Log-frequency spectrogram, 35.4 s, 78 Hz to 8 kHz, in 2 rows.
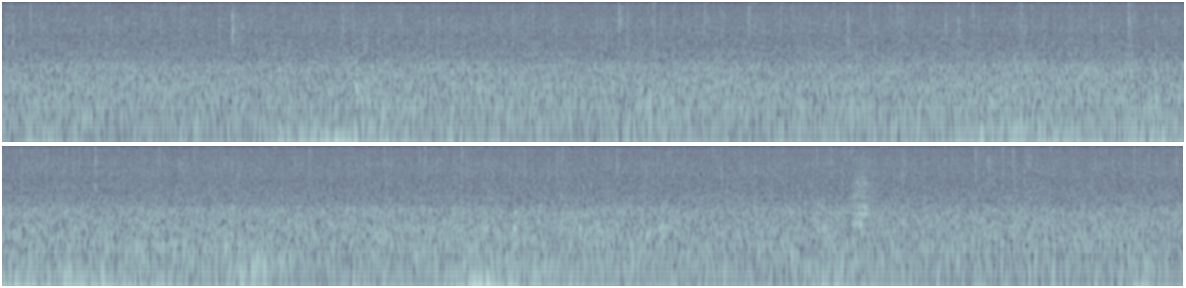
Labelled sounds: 30.5	30.8	humpback whale, 2.2 to 2.5 kHz

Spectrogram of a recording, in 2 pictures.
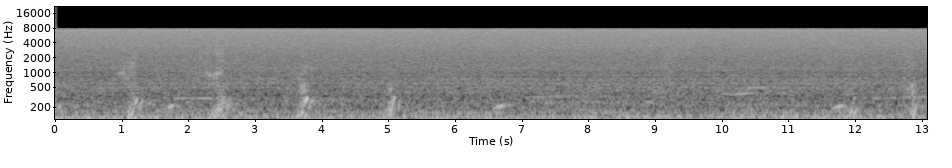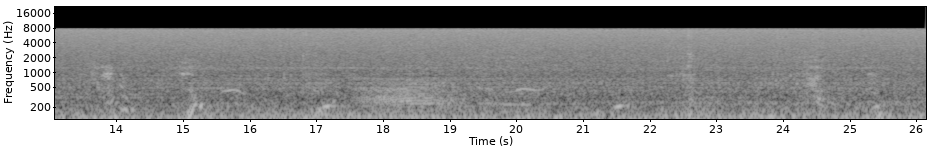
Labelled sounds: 2.3	2.5	humpback whale, 0.80 to 1.1 kHz

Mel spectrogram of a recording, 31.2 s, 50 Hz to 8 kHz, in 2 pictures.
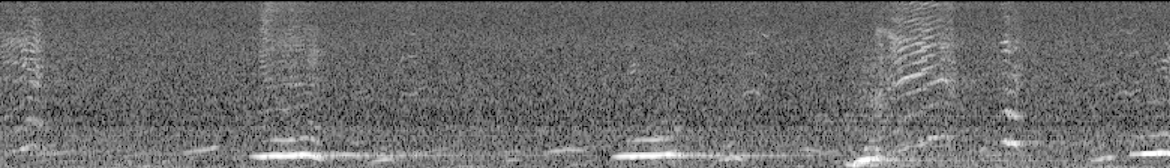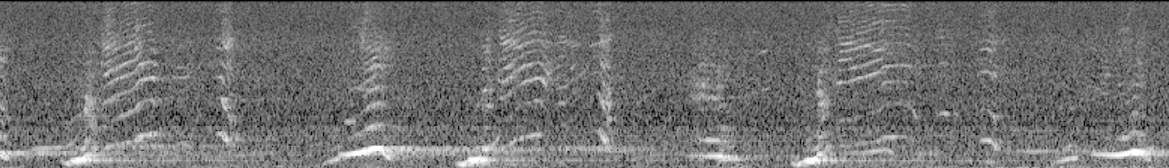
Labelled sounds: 0.0	0.6	humpback whale, 0.80 to 4.0 kHz
3.8	4.1	humpback whale, 1.7 to 1.8 kHz
5.4	5.7	humpback whale, 1.4 to 1.6 kHz
9.9	10.2	humpback whale, 1.4 to 1.6 kHz
11.7	12.7	humpback whale, 0.93 to 7.8 kHz
13.3	13.7	humpback whale, 0.90 to 1.1 kHz
14.9	15.7	humpback whale, 1.4 to 2.8 kHz
16.6	17.8	humpback whale, 0.93 to 3.9 kHz
19.5	20.8	humpback whale, 0.80 to 2.5 kHz
22.2	23.7	humpback whale, 1.2 to 5.8 kHz
24.8	25.2	humpback whale, 1.3 to 1.5 kHz
26.7	27.8	humpback whale, 1.7 to 7.4 kHz
28.6	28.9	humpback whale, 1.9 to 2.2 kHz

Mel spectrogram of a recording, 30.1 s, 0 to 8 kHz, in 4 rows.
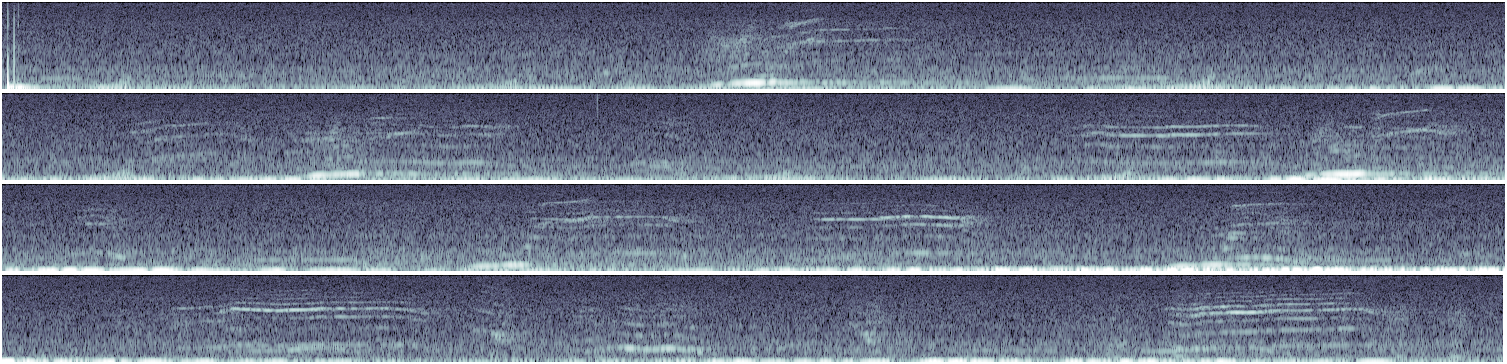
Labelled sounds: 3.9	4.6	humpback whale, 1.9 to 4.5 kHz
8.3	10.1	humpback whale, 0.80 to 3.5 kHz
12.9	13.8	humpback whale, 1.7 to 2.6 kHz
14.4	15.6	humpback whale, 1.7 to 4.5 kHz
17.7	18.5	humpback whale, 1.6 to 4.6 kHz
19.1	19.9	humpback whale, 1.7 to 3.8 kHz
21.2	21.6	humpback whale, 1.8 to 4.1 kHz
23.4	25.1	humpback whale, 0.80 to 3.1 kHz
28.3	29.4	humpback whale, 0.86 to 4.3 kHz

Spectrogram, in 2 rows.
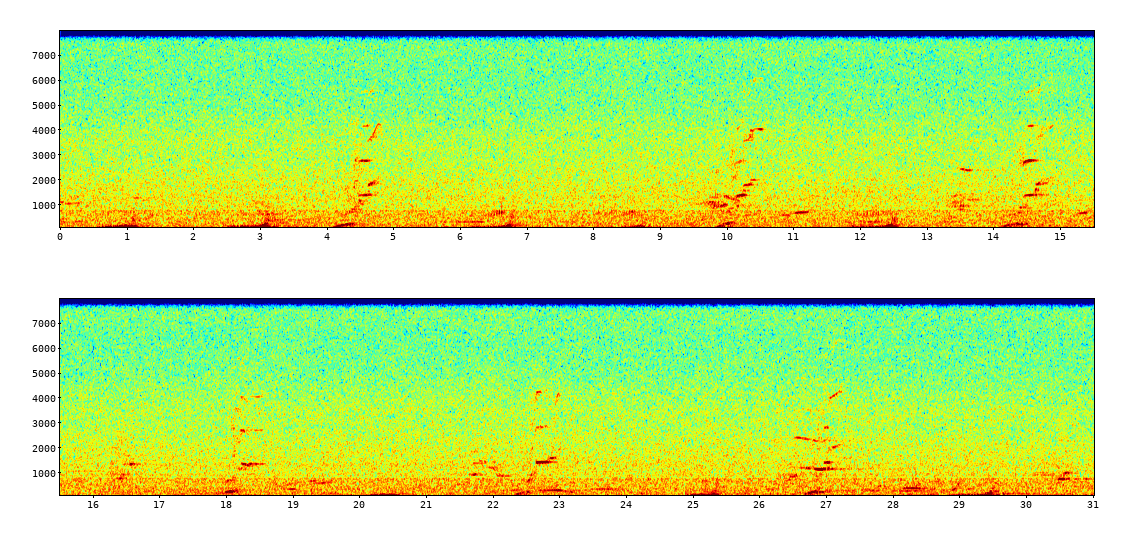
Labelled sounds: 4.4	4.9	humpback whale, 2.7 to 4.3 kHz
9.6	10.6	humpback whale, 0.83 to 4.1 kHz
13.5	13.7	humpback whale, 2.3 to 2.5 kHz
14.4	14.9	humpback whale, 1.3 to 4.2 kHz
18.2	18.5	humpback whale, 1.2 to 1.4 kHz
22.6	23.0	humpback whale, 1.3 to 1.6 kHz
26.5	27.1	humpback whale, 1.1 to 2.5 kHz

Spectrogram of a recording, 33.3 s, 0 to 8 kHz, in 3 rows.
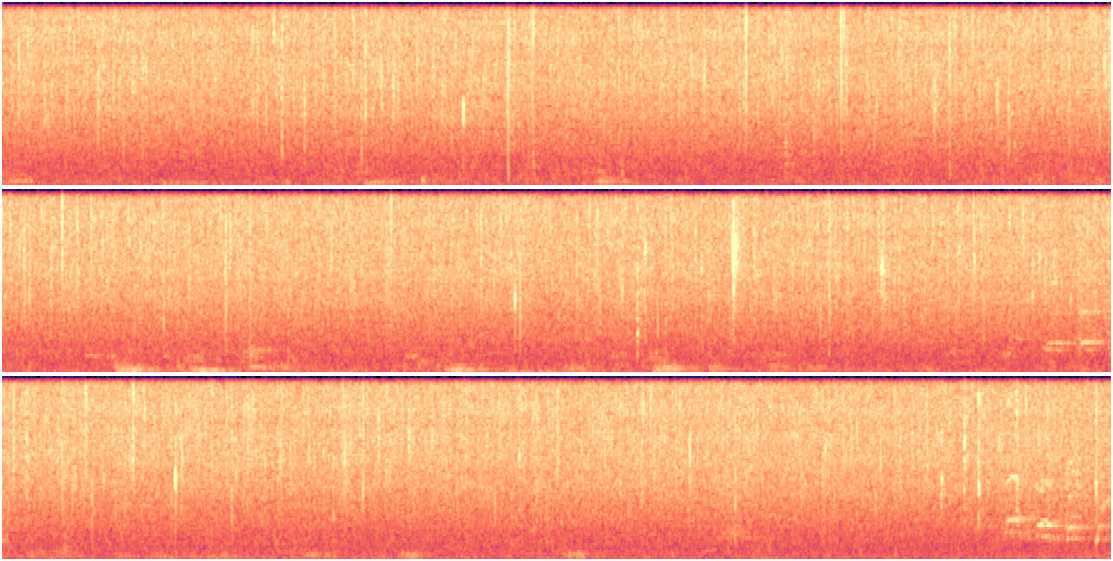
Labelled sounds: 21.5	22.1	humpback whale, 1.2 to 1.5 kHz
32.5	33.1	humpback whale, 1.3 to 1.6 kHz

